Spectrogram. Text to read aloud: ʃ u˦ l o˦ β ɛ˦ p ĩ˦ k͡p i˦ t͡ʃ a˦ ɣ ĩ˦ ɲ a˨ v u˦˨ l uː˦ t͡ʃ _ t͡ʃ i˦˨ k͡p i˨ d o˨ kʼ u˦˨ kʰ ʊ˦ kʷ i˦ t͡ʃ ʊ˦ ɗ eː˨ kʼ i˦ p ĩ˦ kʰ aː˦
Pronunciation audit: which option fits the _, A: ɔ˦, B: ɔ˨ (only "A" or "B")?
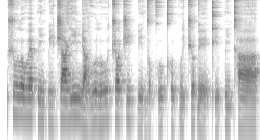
A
